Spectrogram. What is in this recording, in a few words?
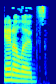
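"annelids", British English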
